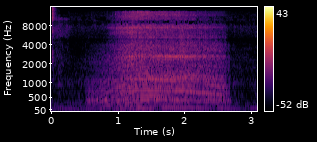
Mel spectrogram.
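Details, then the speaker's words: EGO 56-volt lawnmower battery charger on plug-in: harsh rough whir from its cooling fans swells, holds about two seconds, then dies away; failing cooling fan, to be replaced. "This is the charger for my Ego lawnmower battery, and when it comes on, it makes a horrible sound because there's a couple of cooling fans."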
